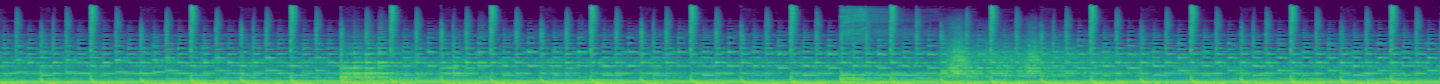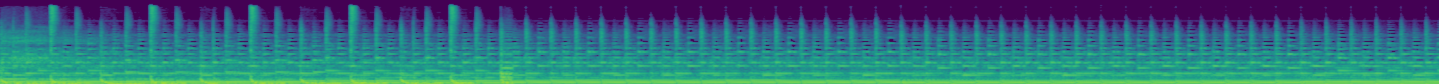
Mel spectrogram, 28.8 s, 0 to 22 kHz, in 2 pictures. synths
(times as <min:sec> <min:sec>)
0:00.0 0:20.3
